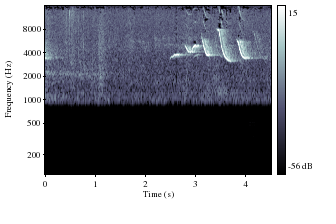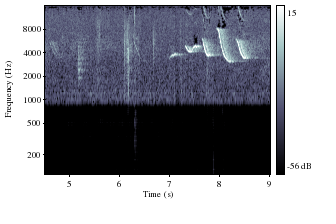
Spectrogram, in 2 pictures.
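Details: Rufous-collared sparrow singing while another forages for food, locally called pé de pilão in Ichu, Brazil: two short songs of a few clear whistled notes followed by a fast, descending trill, separated by a quiet pause over soft background hiss.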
